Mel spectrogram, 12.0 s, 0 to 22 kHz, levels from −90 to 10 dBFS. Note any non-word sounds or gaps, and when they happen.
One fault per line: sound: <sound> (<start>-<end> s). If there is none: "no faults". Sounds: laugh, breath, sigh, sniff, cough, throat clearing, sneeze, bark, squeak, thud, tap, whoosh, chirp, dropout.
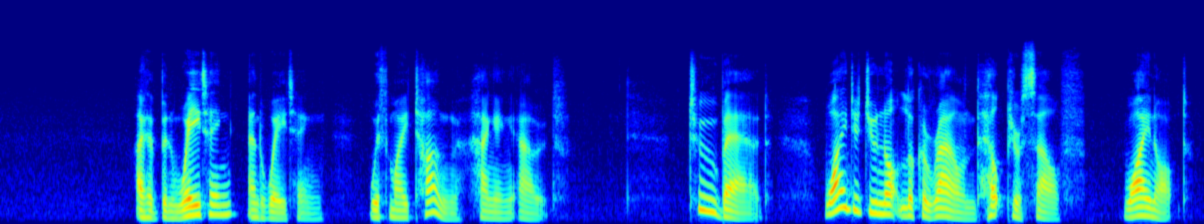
no faults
